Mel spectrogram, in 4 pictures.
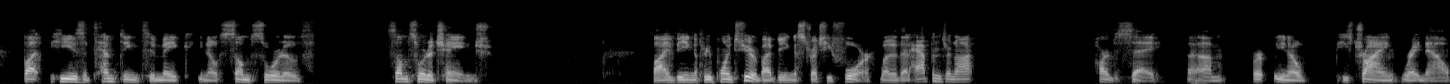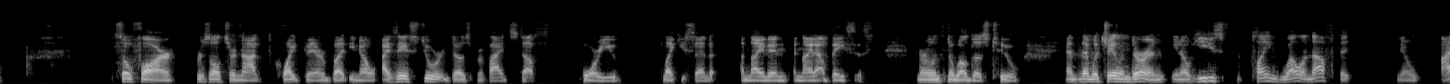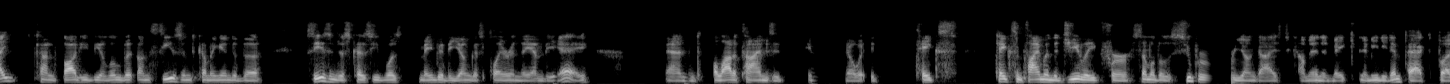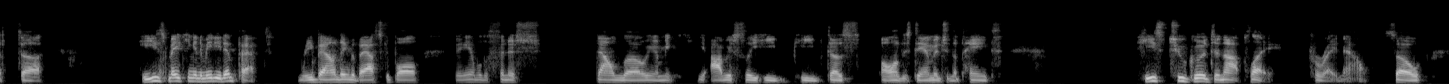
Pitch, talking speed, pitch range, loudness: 105 Hz, 190 wpm, 95-115 Hz, -25 LUFS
